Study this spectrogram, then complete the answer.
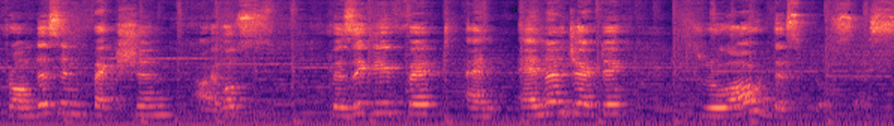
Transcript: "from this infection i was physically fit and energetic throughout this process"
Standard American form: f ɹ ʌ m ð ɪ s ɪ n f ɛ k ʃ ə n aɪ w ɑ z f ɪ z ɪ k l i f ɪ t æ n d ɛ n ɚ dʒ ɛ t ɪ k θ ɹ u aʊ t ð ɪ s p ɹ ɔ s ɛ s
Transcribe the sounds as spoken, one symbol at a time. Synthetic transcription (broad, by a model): f ɹ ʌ m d ɪ s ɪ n f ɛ k ʃ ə n aɪ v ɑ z f ɪ z ɪ k l i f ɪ t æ n d ɛ n ɚ dʒ ɛ t ɪ k t ɹ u aʊ t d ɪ s p ɹ ɔ s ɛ s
